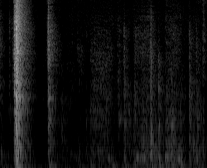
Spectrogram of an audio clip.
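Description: Paper trimmer scoring cardstock: a sharp plastic click, a smaller click a moment later, then faint scraping as the card is scored.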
